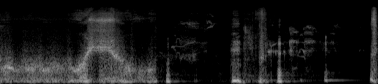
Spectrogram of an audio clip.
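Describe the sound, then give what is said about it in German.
A breathy voice imitates a howling whirlwind, a rushing whoosh that swells and falls for about a second and a half. Brief bits of speech and small noises follow. “Ich kann auch Wirbelsturm, kann ich.”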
